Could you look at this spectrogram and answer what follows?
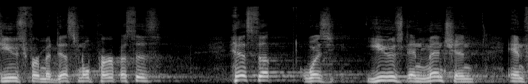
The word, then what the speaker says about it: hyssop: Hyssop, or as it may have been pronounced in the Middle East, izzib, is a hardy flowering bush-like plant that possesses an aromatic kind of minty fresh scent and a warm, pungent flavor.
